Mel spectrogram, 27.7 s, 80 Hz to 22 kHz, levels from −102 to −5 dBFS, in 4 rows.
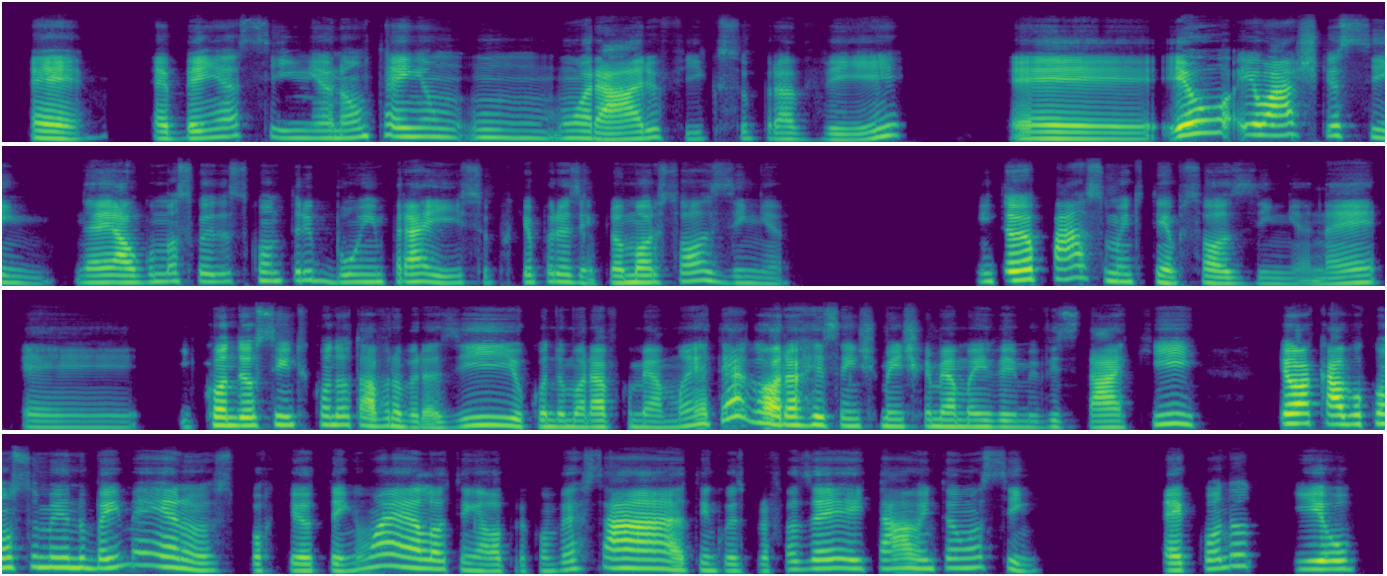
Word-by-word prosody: É, 190 -3 +3 0.3
é 185 - -1
bem 195 +5 -2
assim. 210 -6 -10
Eu 205 - -4
não 215 +5 -5
tenho 245 -3 -1
um 215 -3 -10
um - - -6
horário 185 +3 +1
fixo 180 +1 -21
para 175 -3 -8
ver. 165 - -7 0.5
Eh, 180 -2 +1
eu 345 +5 +7
eu 290 +1 +4
acho 285 +1 +4
que - - -7
assim, 205 -11 -8
né, 190 +1 0
algumas 210 +4 -1
coisas 215 0 -10
contribuem 230 -4 -7
pra 210 0 0
isso, 185 0 -10
porque, 200 +1 -13
por 215 +1 -9
exemplo, 195 -4 -7
eu 185 - -1
moro 195 0 +1
sozinha. 180 -8 -9 0.9
Então 225 +3 +5
eu 275 - +8
passo 285 -1 -1
muito 210 -2 -6
tempo 180 -4 -4
sozinha, 160 -3 -7
né? 180 +5 -5
Eh, 165 -1 -14 0.2
e 175 - -20
quando 225 +3 +4
eu 220 - +5
sinto 235 +2 -2
quando 240 -1 -3
eu 235 - 0
estava 205 -3 -1
no 195 - 0
Brasil, 200 +5 -2
quando 185 -2 -5
eu 180 - -3
morava 180 0 -1
com 180 - -14
minha 170 -2 -5
mãe 190 +7 -5
até 440 +5 +1
agora, 240 - +7
recentemente, 205 -4 -2
que - - -9
a - - -4
minha 185 -1 +1
mãe 185 0 -2
veio 175 -1 -7
me 170 - -13
visitar 170 0 -1
aqui, 250 +9 -3 0.4
eu 270 0 +11
acabo 255 -2 +8
consumindo 275 0 0
bem 255 +3 0
menos, 270 - -1
porque 190 0 -9
eu 185 - +1
tenho 190 - -5
ela, 275 -7 +4
eu - - -4
tenho 200 -5 -7
ela 175 - -4
pra 175 0 -21
conversar, 245 +6 +5
eu - - -5
tenho 195 - -9
coisa 180 -1 -8
pra 180 - -13
fazer 245 +4 -1
e 245 - -5
tal. 240 0 -1
Então 255 +2 -5
assim, 230 -10 -9 0.6
eh, 195 -1 +3
quando 250 +10 -5 0.2
e 225 0 -2
eu, 230 0 +3
205 Hz, 200 wpm, -24 LUFS, 180-245 Hz, 0.9 s, eu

